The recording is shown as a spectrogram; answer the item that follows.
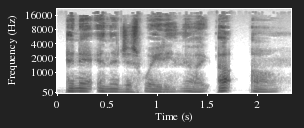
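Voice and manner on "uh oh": small, low, much softer; mock dread, almost under the breath; worried uh-oh. Imitates worried staff awaiting complaint.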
